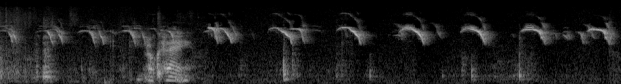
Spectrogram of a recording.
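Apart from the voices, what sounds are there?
chicks in a chicken flock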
